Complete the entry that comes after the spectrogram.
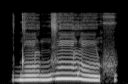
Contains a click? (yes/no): no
